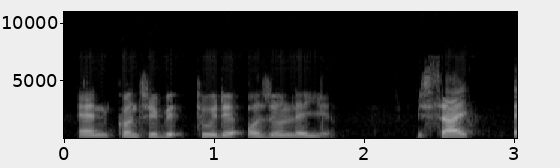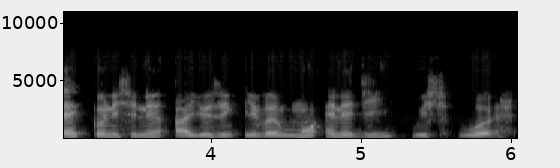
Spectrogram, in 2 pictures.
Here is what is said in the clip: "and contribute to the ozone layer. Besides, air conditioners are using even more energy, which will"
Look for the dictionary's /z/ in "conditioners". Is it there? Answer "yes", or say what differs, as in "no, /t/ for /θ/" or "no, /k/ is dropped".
no, /z/ is dropped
